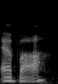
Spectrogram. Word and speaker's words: Ewa: didn't understand it because Eva is spelled Ewa but it's pronounced with a V sound Eva um and my auntie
